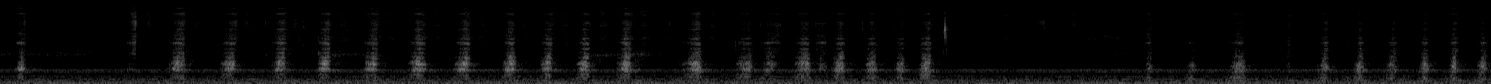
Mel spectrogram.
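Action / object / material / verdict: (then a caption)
scrape / paper sheet scratched by a glass dip pen nib / paper / none. A glass dip pen nib scratches short hatching strokes across a white paper sheet resting on a wooden desk. Quick, evenly spaced dry scratches with a bright edge sound at roughly two strokes per second, with a brief pause midway, over a faint steady hum.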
